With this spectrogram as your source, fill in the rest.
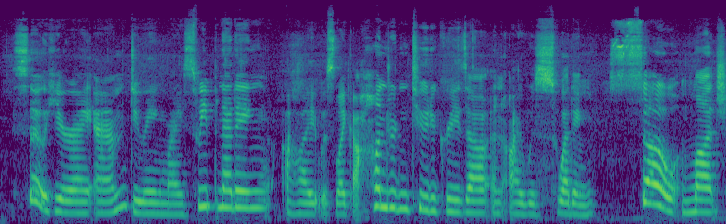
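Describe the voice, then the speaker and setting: With an American accent, a woman speaks at a fairly slow pace and fairly high pitch, with lively intonation and hardly any pauses. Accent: switches between British and American. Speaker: entomology video host. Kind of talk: educational vlog narration. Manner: casual.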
